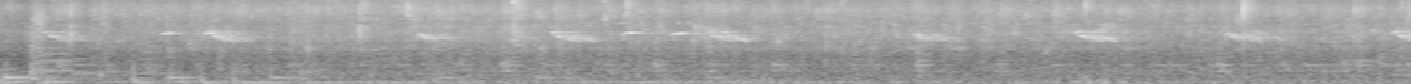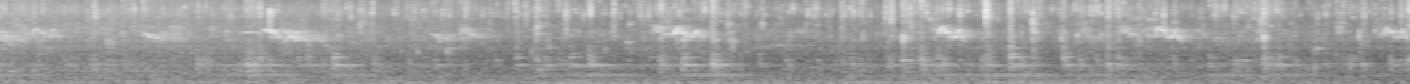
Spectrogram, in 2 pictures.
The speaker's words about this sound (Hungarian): Az első kívánság Szentesről érkezett. Döme azt írta, kedvenc zaja, ahogy az eső visszacsapódik a földről.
